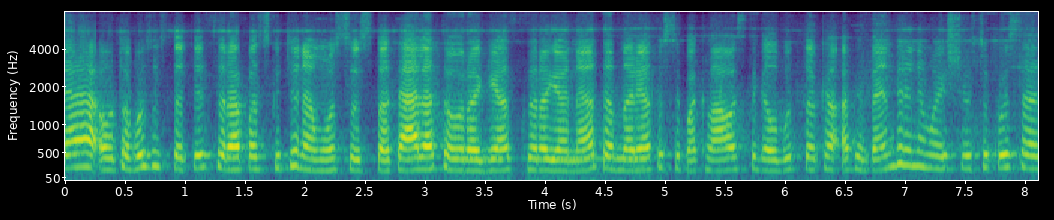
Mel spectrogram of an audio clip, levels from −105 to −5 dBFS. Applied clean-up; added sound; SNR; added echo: neural separator model SepFormer DNS4.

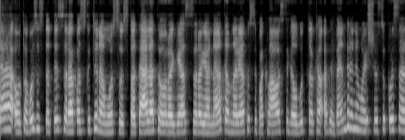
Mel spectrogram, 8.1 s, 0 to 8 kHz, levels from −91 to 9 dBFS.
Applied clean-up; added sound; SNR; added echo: neural mask model DeepFilterNet 3.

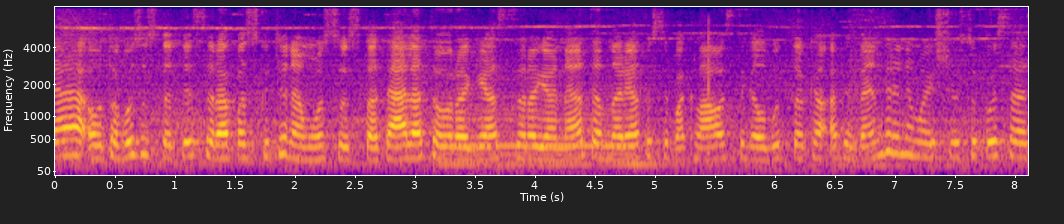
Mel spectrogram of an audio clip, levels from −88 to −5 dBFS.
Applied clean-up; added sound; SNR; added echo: none; Bowed string instrument; 11 dB; reverberation time 0.4 s.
